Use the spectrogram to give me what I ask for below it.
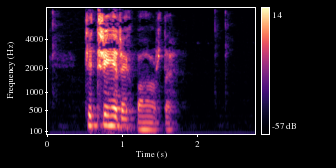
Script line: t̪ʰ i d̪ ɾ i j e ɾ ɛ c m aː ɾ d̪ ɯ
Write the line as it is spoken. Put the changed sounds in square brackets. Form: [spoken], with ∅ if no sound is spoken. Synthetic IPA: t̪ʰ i [t̪] ɾ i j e ɾ ɛ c [b] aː ɾ d̪ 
